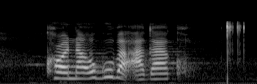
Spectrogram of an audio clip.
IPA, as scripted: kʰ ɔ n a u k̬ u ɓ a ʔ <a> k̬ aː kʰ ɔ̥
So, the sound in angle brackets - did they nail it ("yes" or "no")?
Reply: yes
